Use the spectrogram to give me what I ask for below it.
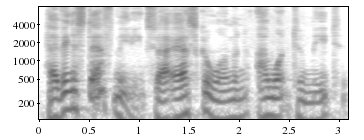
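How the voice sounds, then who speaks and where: A man's voice: medium pitch, brisk, dark tone. A man hosting a TV interview show in a studio, telling homespun stories in a folksy way. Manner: folksy storytelling. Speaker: host.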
